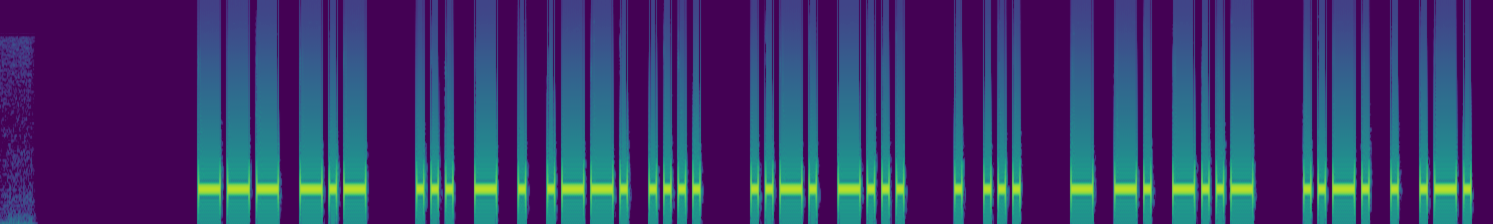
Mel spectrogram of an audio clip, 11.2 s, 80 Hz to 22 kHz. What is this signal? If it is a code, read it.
Morse code, heard as a keyed tone, about 22 wpm, 700 Hz. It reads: OK STEPH FB ES TNX FER
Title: Practice QSO - Exchange 2 - Info - 22wpm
